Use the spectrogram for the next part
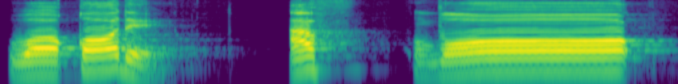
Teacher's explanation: ওয়াকদ আফযা, ওয়াকদে, কদে দালটা কলকলার হরফ ধাক্কা দিয়ে পড়তে হবে।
